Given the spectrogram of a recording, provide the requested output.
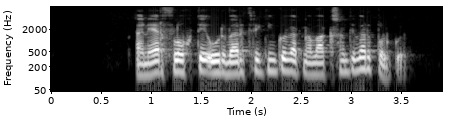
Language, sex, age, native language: Icelandic, male, 30-39, Icelandic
